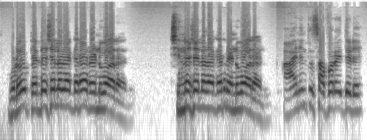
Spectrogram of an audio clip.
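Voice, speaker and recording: Very fast high-voiced man. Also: darkish tone, no room sound, rough recording. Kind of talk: scripted village comedy acting.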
